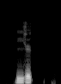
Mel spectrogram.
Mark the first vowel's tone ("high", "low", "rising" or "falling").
low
